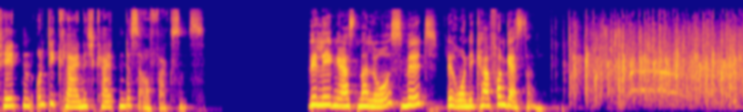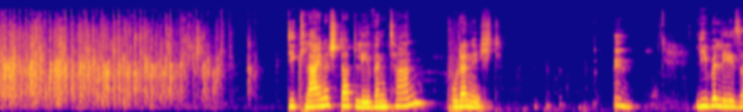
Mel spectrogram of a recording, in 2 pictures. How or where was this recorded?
live audience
